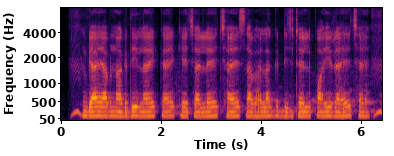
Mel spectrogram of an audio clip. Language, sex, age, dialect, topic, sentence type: Maithili, male, 18-24, Bajjika, banking, statement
